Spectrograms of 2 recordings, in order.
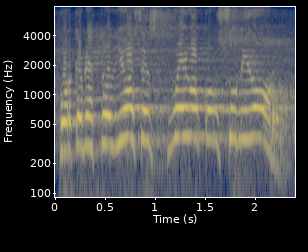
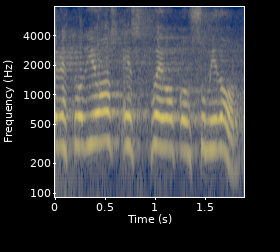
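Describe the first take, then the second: First: Slow, deliberate reading of the verse; measured verse read from the pulpit; slow scripture reading. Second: Slow, shouted proclamation of "fuego consumidor"; thundering pulpit cry; preached shout. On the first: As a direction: read it slowly, weighing each word. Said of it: "cuando dice". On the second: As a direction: shout the verse out, slow and heavy. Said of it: "me dice". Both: Shown as a demonstration.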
